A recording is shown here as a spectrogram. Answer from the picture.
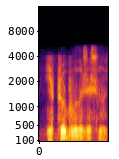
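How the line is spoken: Plain. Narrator (Russian): сказала она

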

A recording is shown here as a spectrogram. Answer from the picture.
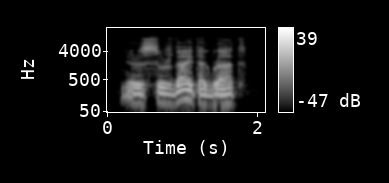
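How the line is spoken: Quiet. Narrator (Russian): тихо произнес Гюнильф

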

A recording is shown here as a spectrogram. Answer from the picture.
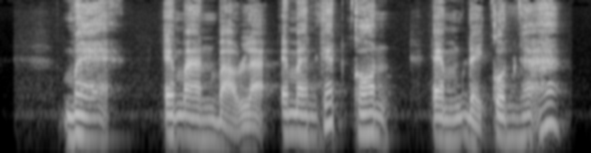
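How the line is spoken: Whimpering child. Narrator (Vietnamese): con gái của tôi mếu máo nói

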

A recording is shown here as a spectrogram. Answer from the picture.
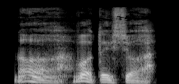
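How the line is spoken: Breathed out. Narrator (Russian): выдохнул Арсен

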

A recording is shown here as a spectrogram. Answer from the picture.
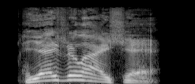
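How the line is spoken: Excited bark into microphone. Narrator (Russian): гаркнул Энгельс в микрофон, уже не скрывая азарта

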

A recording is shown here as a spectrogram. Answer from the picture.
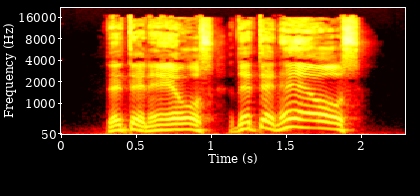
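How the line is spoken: Shouting while rushing. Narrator (Spanish): gritó precipitándose

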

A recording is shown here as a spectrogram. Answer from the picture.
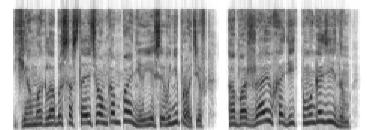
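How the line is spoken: Exclaimed. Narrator (Russian): воскликнула Кэти

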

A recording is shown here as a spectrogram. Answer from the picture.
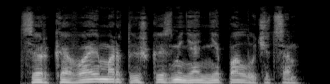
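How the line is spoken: Gloomy statement. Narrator (Russian): мрачно констатировал Чарльз

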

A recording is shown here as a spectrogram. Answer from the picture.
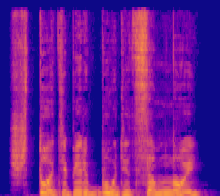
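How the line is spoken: Exclaiming, then sobbing. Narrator (Russian): Воскликнула при помощи суфлера Арвидова и, бросившись в кресло, зарыдала

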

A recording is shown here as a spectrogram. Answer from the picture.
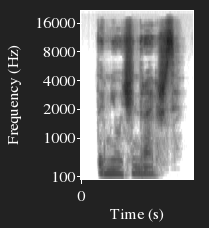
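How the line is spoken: Whispered. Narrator (Russian): прошептал он

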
